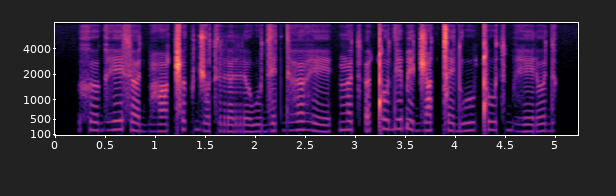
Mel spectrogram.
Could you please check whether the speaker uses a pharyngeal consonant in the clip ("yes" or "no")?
no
